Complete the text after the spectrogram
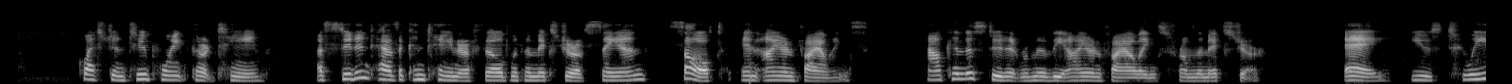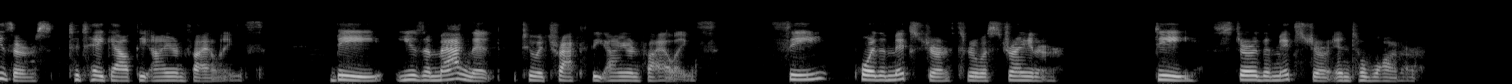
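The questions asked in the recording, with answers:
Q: How can the student remove the iron filings from the mixture?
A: B: Use a magnet to attract the iron filings.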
